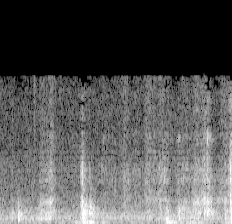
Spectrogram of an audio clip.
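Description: A cardboard box being handled and slid open, its inner tray rubbing out of the sleeve, with a few light knocks.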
